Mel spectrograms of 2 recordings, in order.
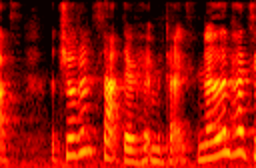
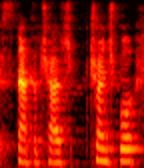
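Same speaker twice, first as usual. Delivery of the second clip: ordinary delivery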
